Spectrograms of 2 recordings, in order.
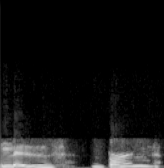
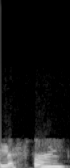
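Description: First: The stress is on the first syllable. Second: The stress is on the second syllable. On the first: "some people who say Lisburn" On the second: "like I do"

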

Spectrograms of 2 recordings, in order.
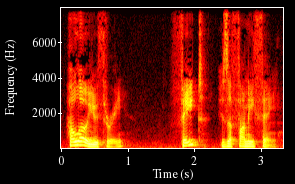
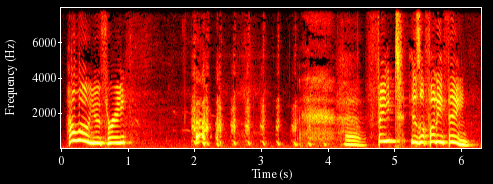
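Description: First: It is read in the speaker's normal voice. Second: It is read in Thwar's character voice.

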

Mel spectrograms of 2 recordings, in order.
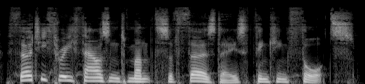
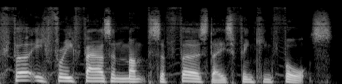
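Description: First: The th sounds are pronounced fully. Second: The th sounds become f and v. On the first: "TH sounds are pronounced fully" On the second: "someone with a London accent who would say"

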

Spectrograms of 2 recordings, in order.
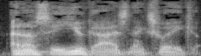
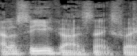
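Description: First: It is said in a very deep, rumbling voice. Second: It is said in an ordinary speaking voice.

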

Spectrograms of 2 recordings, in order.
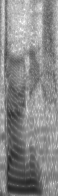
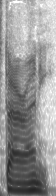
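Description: First: The second word ends with an s sound. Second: The second word ends without an s sound. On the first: The speaker calls it right. "But no, he was looking for Star Anise" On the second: The speaker calls it wrong. "So he got it wrong"

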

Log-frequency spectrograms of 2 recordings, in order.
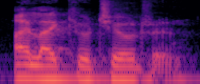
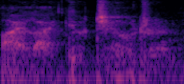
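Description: First: It is said in a normal voice. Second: It is said in a whisper.

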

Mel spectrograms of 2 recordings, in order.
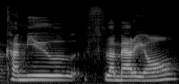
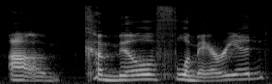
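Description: First: The name is said with a French accent. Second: The name is said with an American accent. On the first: "I just added a French accent" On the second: "I will pronounce it the way that my American ancestors decided it should be said"

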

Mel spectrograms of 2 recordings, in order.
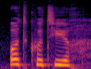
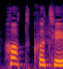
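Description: First: It is said with a French accent. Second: It is said with a Gothenburg accent.

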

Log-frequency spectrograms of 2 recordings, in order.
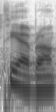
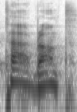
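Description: First: The first syllable sounds like the letter T. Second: The first syllable sounds like 'tär' with an r. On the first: The speaker calls it wrong. "Du brukar säga att ibland T-brant" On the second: The speaker calls it right. "Och jag kan säga att det är Tärbrant. Inget annat"

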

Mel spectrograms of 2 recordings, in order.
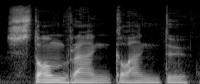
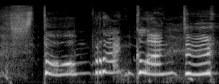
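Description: First: It is said in his normal voice. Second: It is said in a high-pitched voice.

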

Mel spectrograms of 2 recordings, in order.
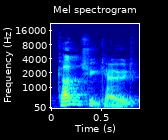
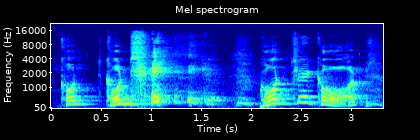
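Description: First: It is said in the speaker's normal accent. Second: It is said in an attempted Welsh accent. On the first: "do it my own voice" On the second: "I can't do a Welsh accent"

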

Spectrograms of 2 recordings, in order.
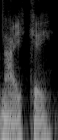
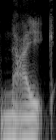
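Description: First: It has two syllables ending in an 'ee' sound. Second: It has one syllable ending in a 'k' sound. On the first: The speaker calls it right. "it is called Nike" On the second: The speaker calls it wrong. "spelt like Nike, as in bike or Mike"

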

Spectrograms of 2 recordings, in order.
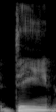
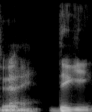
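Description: First: The name is said as one syllable, Deen. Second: The name is said as two syllables, Diggy. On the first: This is how most people say it. "as most people pronounce it" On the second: This is a nickname one friend prefers. "Miles likes to say it"

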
